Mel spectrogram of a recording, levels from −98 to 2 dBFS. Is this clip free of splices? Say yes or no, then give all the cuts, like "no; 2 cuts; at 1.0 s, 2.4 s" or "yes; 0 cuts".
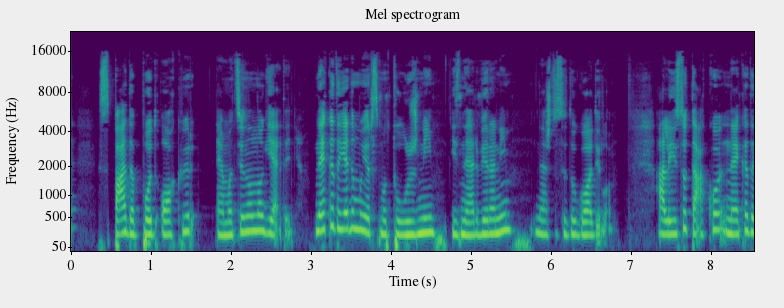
no; 2 cuts; at 2.9 s, 5.8 s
